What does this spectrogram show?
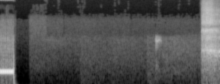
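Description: A brief electronic phone tone from an outgoing call that goes unanswered cuts off into a long stretch of silence, with a faint click and then a burst of noisy sound at the very end.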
